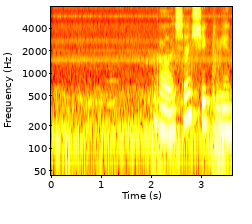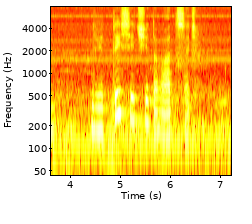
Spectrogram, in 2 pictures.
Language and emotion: Russian, sad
